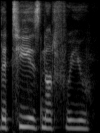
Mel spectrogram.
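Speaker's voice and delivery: garbled character speech. A player in a tabletop game speaks in character, in garbled Common. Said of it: "In a very garbled common".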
